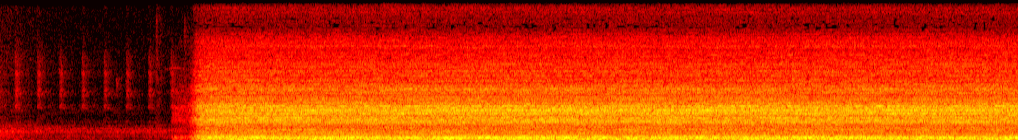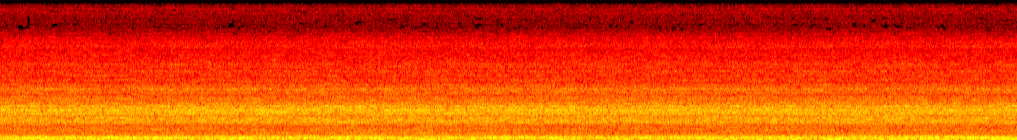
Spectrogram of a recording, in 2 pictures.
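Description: Steady, dense hiss of ITC portal (ghost-box style) noise, switched on suddenly about a second and a half in after near silence and running on evenly, used to listen for spirit voices.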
